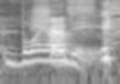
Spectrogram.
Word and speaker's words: Boyardee: It's all one word. It's Boyardee. Chef Boyardee. – No, because we are it's a regional dialect and it is pronounced Boyardee.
